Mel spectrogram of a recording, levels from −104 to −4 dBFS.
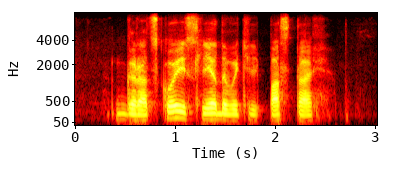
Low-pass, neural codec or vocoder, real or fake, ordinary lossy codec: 7.2 kHz; none; real; Opus, 32 kbps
